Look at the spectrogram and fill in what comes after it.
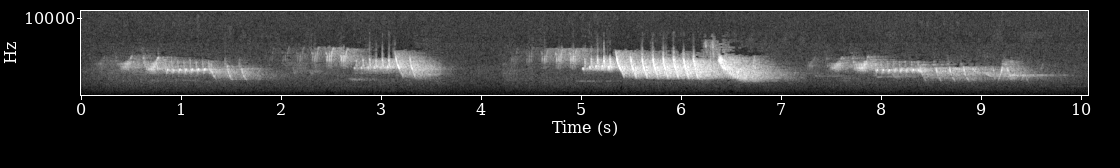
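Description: Faint songbird song: a few short phrases of rapid trilled notes, each stepping down in pitch, with pauses between them.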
